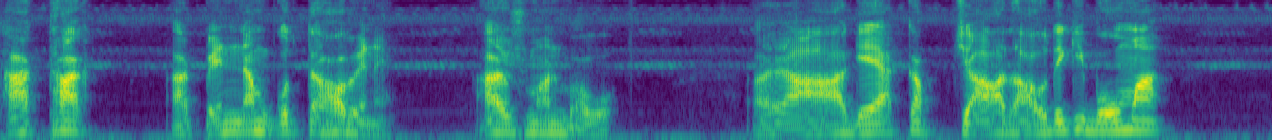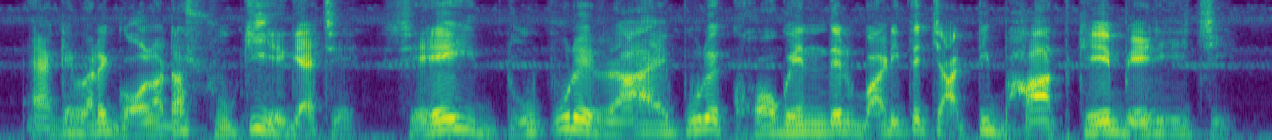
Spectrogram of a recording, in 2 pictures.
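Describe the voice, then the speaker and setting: In a put-on character voice, a man speaks at a moderate pace with lively intonation and a medium pitch. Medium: audio drama. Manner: gruff, scolding.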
